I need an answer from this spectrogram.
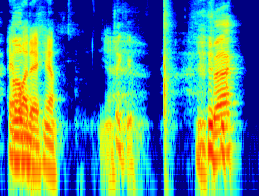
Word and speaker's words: Ayoade: So, all Yeah, right, a bunch of talk about Richard Ayoade. That's not how you pronounce it. Ayoade, yeah, yeah.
